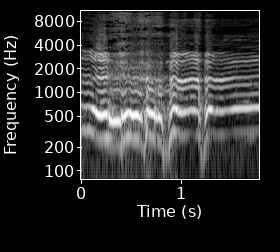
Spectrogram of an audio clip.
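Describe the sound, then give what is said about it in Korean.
A man cries aloud in a loud, voiced wail with a wavering, breaking pitch. Short catches and sobs break up the sustained moaning sound. “아빠, 저 남자 울어.”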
